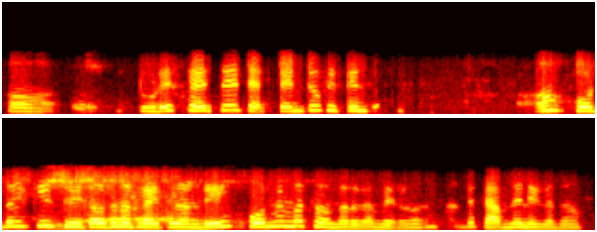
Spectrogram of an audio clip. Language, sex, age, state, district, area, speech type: Telugu, female, 18-30, Telangana, Vikarabad, rural, conversation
